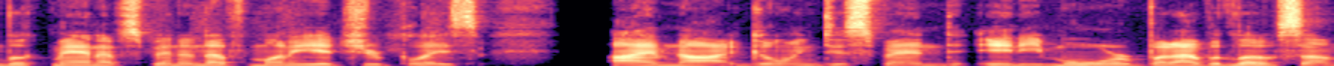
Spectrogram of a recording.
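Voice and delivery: ordinary talk

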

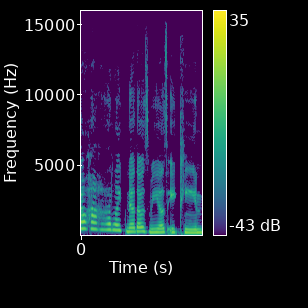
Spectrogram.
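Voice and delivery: mock light, playful joking tone with laugh. Retelling a joking reply to a doorman checking an ID: imitating own joking reply. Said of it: "kinda, like, just, like, joking back".

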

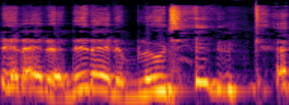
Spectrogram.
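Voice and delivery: talking through laughter. Reacting to someone on screen in overalls: laughing while talking. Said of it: "I don't know why I'm laughing".

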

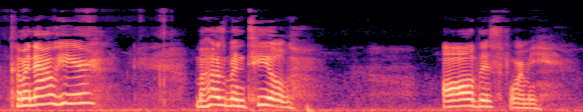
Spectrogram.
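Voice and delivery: puffing, winded, short of breath. Greeting her family about the ground her husband tilled for her, out of breath. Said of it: "I'm out of breath".

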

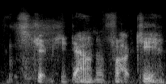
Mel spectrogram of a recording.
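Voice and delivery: hushed, menacing villain whisper. A player shows a friend the voice they use online in multiplayer; sounds like Bane. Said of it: "You sound like Bane".

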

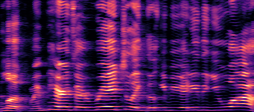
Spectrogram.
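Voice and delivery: begging, pleading tone. Retelling a kidnapped girl begging her captors: retelling a pleading plea. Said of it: "begging and pleading with them".

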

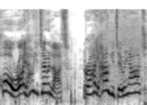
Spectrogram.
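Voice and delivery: put-on British accent. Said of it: "That's British".

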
